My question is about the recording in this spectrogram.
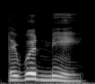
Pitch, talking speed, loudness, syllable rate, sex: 195 Hz, 190 wpm, -17 LUFS, 4.1 syllables/s, female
